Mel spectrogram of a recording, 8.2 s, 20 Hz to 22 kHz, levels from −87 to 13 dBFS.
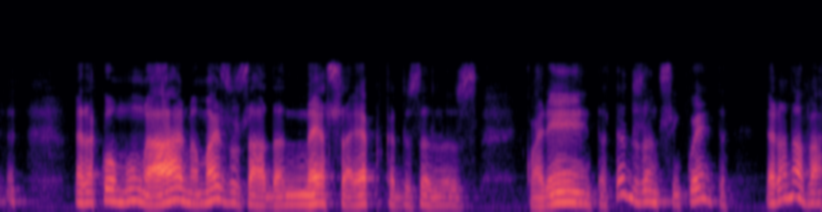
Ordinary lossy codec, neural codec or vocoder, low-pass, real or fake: none; none; 7.2 kHz; real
